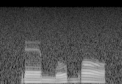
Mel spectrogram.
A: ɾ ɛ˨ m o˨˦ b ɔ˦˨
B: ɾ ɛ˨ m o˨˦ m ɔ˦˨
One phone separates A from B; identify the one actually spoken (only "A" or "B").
A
